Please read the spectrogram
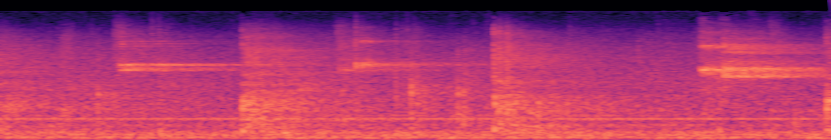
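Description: Sharp thuds of a tennis ball being struck and bouncing, echoing in a large indoor hall, mixed with short high squeaks of tennis shoes on the hard court surface, the longest squeak near the end.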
